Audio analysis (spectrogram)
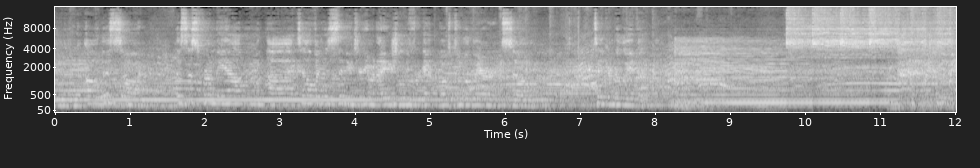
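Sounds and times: electric guitar chord ringing: 0.0s - 6.6s, 8.1s - 12.0s
punk rock band playing: 0.0s - 12.0s.

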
